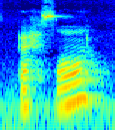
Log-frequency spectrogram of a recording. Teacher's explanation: أحصاه، هنا همس الحاء، أحصاه بعد الصاد هنا الألف الخنجرية الصغيرة، ما الطبيعي بمقدار حركتان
